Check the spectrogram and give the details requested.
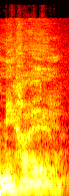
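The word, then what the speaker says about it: מיכאל: es Miguel si vamos al hebreo y luego pronunciamos en nuestro idioma es mijael que cuando los creyentes oyen mijael uy Cuánto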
